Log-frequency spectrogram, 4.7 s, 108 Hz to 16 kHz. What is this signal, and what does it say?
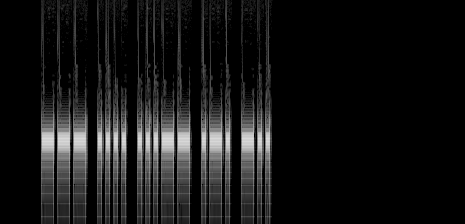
Morse code, heard as a keyed tone, about 30 wpm, 700 Hz. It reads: OH3RD
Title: DXCC-100 Call Signs - 5 Characters - Repeated 3x - 30wpm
